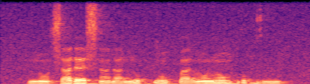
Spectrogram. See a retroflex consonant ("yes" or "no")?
no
